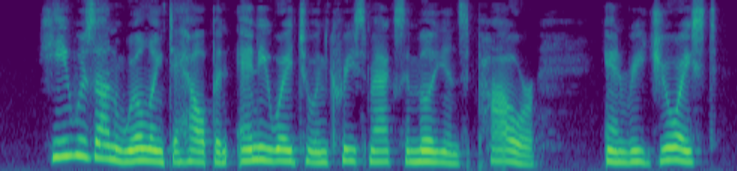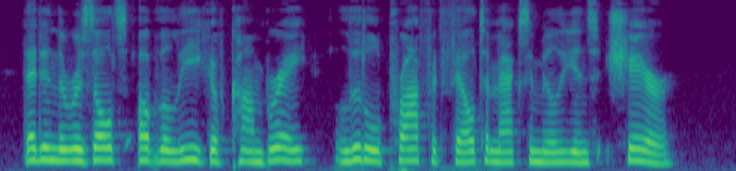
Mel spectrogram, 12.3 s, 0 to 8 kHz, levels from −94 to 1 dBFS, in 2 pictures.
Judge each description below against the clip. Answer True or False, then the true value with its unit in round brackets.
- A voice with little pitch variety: True (2.2 semitones)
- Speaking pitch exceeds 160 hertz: True (190 Hz)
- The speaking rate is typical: True (145 wpm)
